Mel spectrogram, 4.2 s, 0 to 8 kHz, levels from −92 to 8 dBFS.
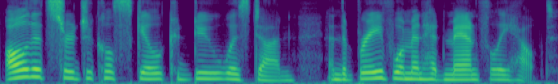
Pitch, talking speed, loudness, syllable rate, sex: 195 Hz, 215 wpm, -20 LUFS, 5.7 syllables/s, female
